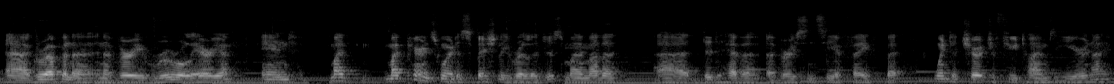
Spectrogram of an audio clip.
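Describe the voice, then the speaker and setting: Low-voiced New Zealand man telling his story. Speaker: missionary and author. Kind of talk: interview storytelling.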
